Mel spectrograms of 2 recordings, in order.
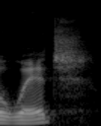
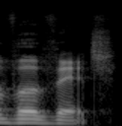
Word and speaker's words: VVitch: No, it's always the Vich. Yes. Because if you look at the title, if you look at the cover of it, it's spelled with two V's.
